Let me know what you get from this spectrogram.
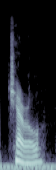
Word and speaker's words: Cherhill: And in fact, there is in the village that I spent a lot of my childhood growing up in, called Cherrill, which is spelled Cherhill, C-H-E-R-H-I-L-L.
